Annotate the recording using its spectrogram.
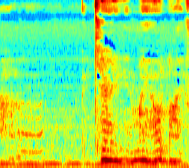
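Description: A woman's voice making a drawn-out hesitation sound, muffled by a face mask, in the second half, over a steady low hum.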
